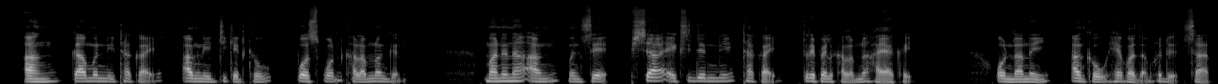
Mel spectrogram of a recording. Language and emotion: Bodo, sad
